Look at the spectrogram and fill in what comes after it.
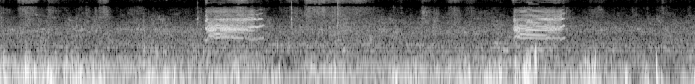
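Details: Squirrel beneath an American flag squawking twice, several seconds apart, each burst a brief raspy, nasal call with stacked tones, set against steady low rumble and faint ticking background noise.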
